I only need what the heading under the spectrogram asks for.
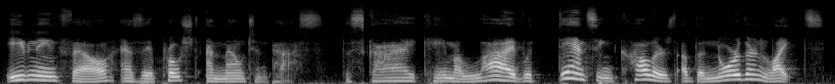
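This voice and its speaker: A woman reads a children's story aloud at story time, expressive and deliberate in her storytelling. Her voice sits low.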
